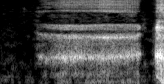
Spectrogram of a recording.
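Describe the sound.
A voice imitates a huge creature's heavy breathing: one long, raspy, wheezing exhale held for about a second, followed by the start of another loud breath.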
